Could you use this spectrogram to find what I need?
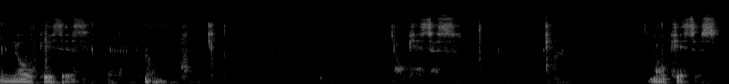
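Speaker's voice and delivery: very soft, near-whispered refusal; hushed warning. Real, not acted. Telling the dog no kisses, hushed warning. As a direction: murmur it softly to hold the dog off.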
